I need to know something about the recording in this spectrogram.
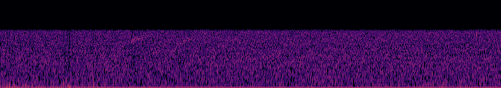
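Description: Steady, even hiss with no distinct events: the background noise of the recording.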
